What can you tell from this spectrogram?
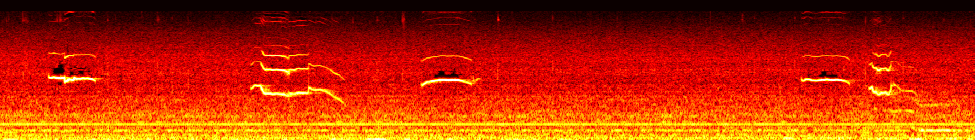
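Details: Two-hour-old English Bulldog puppies of a blue sable litter, twitching and dreaming in sleep on a live puppy cam, give thin high squeaks and short whines, some falling in pitch, scattered across ten seconds over a steady low hum.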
